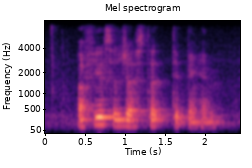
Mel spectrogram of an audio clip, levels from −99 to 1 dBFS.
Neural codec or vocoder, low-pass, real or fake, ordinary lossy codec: none; 7.2 kHz; real; none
